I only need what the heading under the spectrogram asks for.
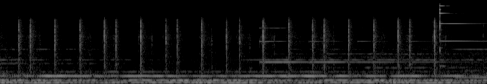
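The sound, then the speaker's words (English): Many crisp keyboard clicks come in a steady, fairly even rhythm over a low continuous hum, with no voices. “Type something. Well, you were paying for this stuff. I can type 50 words a minute with only 300 errors.”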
